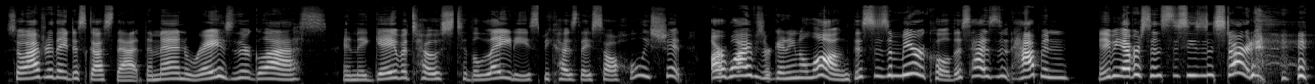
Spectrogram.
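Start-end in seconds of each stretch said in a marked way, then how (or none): 6.2-13.1 higher, amazed mock voice of the husbands; excited husbands. Husbands toasting wives, mock amazed. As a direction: play the men marveling at their wives.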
